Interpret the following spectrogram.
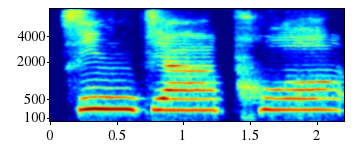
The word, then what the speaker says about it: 新加坡: Sinjapo, ingat PO bacanya PHUO ya, biar bagus.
